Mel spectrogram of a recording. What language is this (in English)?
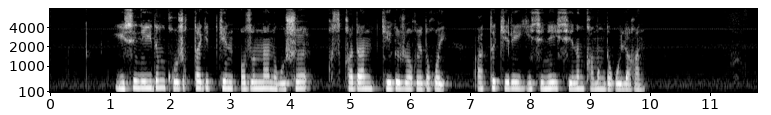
Kazakh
